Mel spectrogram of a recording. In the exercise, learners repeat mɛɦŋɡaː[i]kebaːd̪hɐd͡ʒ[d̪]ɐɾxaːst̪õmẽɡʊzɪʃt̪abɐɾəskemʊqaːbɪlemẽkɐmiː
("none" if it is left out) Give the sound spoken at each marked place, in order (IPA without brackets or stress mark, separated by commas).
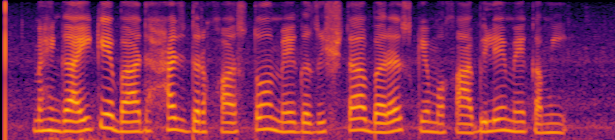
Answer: i, d̪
